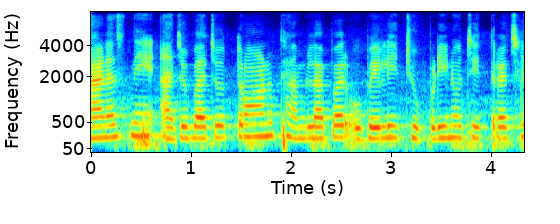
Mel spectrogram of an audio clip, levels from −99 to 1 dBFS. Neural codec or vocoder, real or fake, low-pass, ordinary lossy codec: codec, 16 kHz, 6 kbps, DAC; fake; none; none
